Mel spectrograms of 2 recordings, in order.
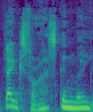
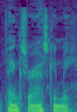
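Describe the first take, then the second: First: It is said in a put-on British accent. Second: It is said in the speaker's normal accent.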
